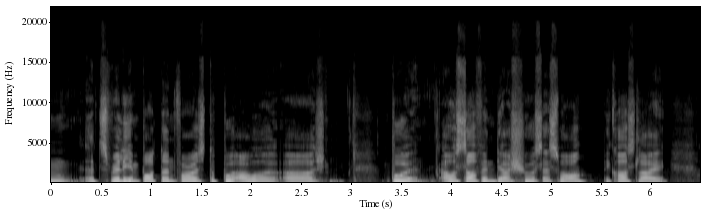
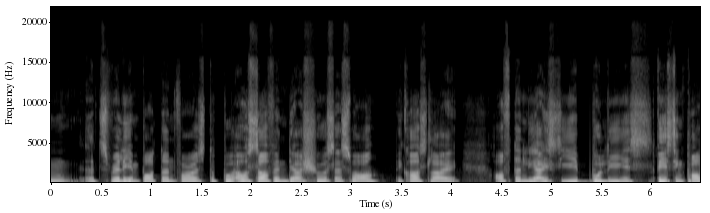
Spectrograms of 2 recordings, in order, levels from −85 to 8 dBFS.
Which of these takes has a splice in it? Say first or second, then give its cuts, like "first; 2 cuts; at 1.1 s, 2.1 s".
second; 2 cuts; at 1.9 s, 5.3 s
